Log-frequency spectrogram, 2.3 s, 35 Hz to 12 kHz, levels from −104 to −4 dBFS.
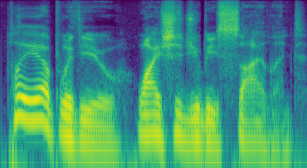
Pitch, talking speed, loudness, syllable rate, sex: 105 Hz, 235 wpm, -16 LUFS, 4.8 syllables/s, male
